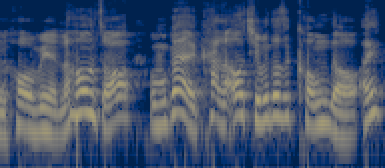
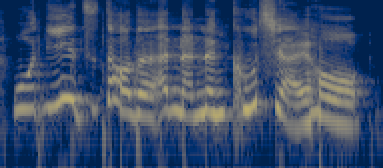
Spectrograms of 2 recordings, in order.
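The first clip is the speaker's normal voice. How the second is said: high, louder exasperated excuse; helpless wife; 10 semitones higher, 3 dB louder than usual. Pretend. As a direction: play the wife who gave up. 扮演无奈的老婆. (扮演无奈的老婆，高声诉苦)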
